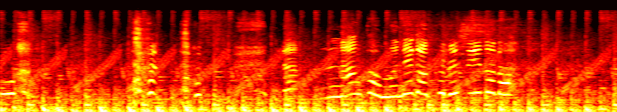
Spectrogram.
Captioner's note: cough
